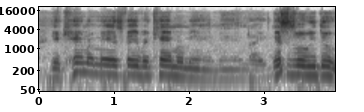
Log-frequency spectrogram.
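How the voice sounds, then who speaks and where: A man talks with a strong Brooklyn accent at medium pitch. His tone is dark and mellow, with ordinary pitch variation. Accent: strong Brooklyn New York. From Brooklyn, New York. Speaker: media editor and show admin. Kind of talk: casual chat.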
